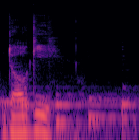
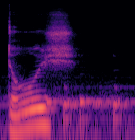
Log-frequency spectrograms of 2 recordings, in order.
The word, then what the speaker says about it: Doge: oh really Italian Dogecoin I only realized recently that I think see when it's that Meme of the dog I think it's made to be pronounced doggy I heard Doge um and then I'm like wait it's doggy here we go right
